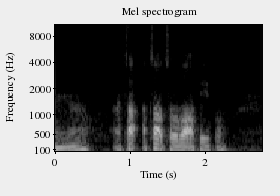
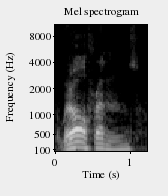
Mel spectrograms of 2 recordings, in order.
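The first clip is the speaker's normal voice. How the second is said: loud and slow; 3 semitones higher, 8 dB louder, much slower than usual. Retold or imitated. Retold friendly declaration, drunk.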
